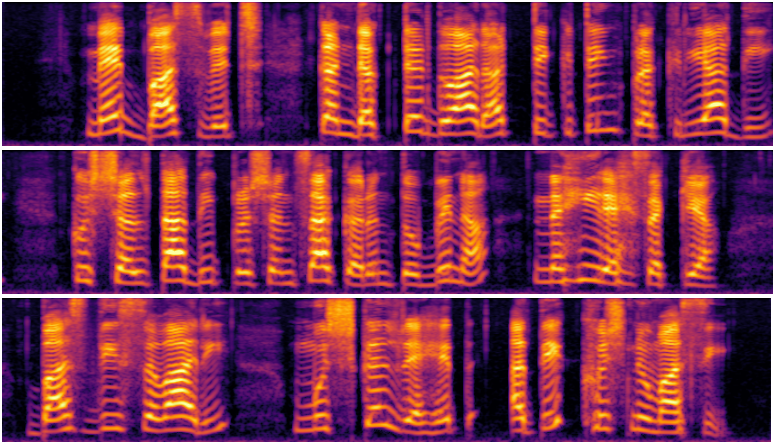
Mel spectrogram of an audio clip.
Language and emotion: Punjabi, happy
